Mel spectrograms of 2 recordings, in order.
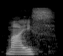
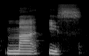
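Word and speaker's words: maïs: Mice. Close. So you have to say the mais. So it's almost, so it's two, it becomes almost its own syllable because you're trying to break up the vowels.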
